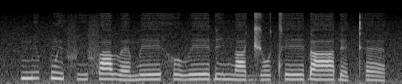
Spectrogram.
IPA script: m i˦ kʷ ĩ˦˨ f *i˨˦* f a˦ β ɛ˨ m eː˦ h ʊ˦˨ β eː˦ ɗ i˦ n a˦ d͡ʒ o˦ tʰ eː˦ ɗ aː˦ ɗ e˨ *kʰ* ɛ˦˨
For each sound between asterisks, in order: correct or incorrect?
correct, correct

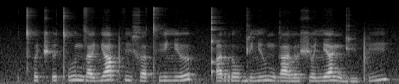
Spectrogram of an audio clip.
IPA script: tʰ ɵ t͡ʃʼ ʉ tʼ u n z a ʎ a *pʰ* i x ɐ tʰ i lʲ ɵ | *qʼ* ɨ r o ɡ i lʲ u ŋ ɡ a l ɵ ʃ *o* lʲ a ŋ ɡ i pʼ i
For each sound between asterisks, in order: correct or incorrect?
correct, correct, incorrect: ɵ

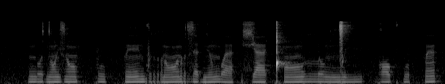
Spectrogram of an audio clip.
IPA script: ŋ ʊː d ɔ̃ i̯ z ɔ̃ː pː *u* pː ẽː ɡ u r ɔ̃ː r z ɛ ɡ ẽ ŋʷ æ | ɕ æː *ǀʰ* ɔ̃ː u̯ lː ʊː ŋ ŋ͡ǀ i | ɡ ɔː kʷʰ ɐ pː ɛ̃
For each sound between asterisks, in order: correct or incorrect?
correct, incorrect: ǃʰ

